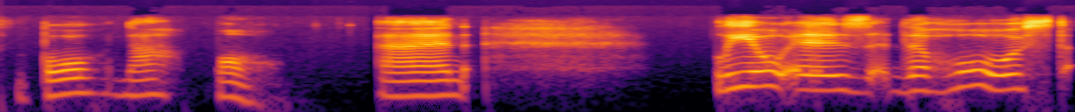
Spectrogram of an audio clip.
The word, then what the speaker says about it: Bonomo: And I think I got it right because Tina actually told me how to pronounce it. So, I apologize for making a mess of it last week, but it's Bonomo.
